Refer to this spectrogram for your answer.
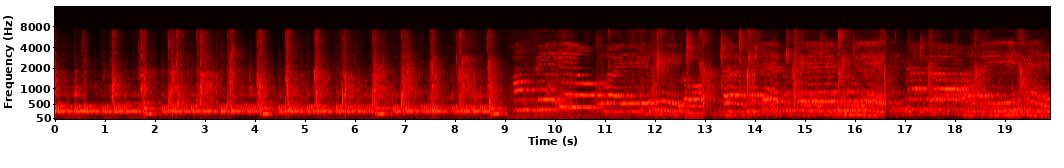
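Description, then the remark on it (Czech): Nearly a whole hall of people sings together to a steady beat, with rhythmic clapping and finger-snapping from those not singing in the first half and voices swelling into melodic group singing later, loud throughout. “Zpívali skoro celý sál. Ti, co nespívají, tleskají, luskají prsty nebo se jen tak vlní do rytmu.”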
